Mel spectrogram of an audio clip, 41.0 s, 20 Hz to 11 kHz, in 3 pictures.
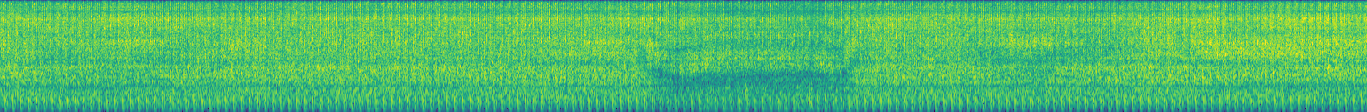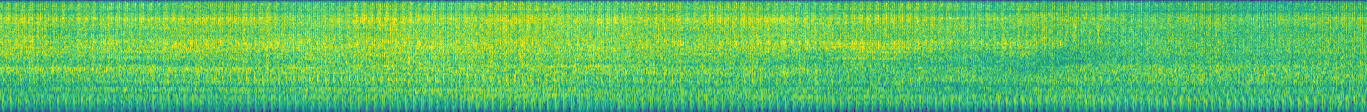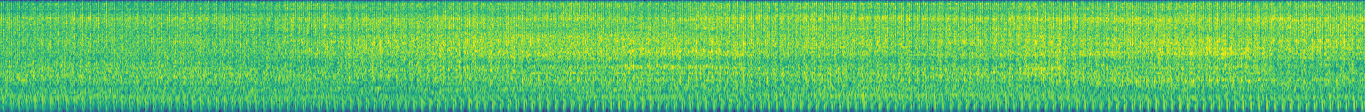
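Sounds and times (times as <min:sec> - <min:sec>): rotary tiller engine running: 0:00.0 - 0:40.9.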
